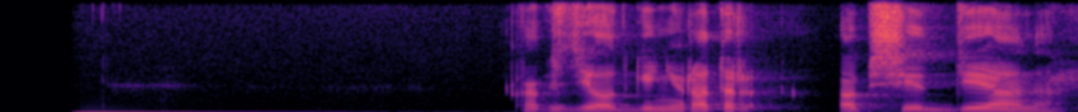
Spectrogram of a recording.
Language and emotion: Russian, neutral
